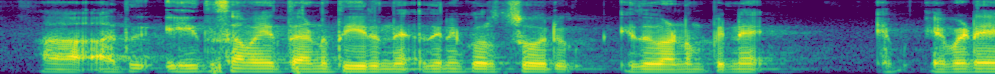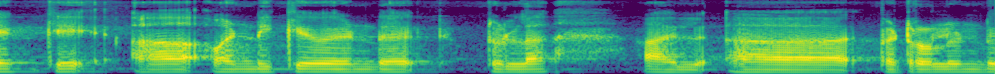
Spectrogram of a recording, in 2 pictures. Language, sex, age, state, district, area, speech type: Malayalam, male, 18-30, Kerala, Kasaragod, rural, spontaneous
